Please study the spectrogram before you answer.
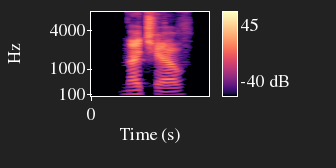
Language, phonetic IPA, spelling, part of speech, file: Russian, [nɐˈt͡ɕaf], начав, verb, Ru-начав.ogg
- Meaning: short past adverbial perfective participle of нача́ть (načátʹ)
